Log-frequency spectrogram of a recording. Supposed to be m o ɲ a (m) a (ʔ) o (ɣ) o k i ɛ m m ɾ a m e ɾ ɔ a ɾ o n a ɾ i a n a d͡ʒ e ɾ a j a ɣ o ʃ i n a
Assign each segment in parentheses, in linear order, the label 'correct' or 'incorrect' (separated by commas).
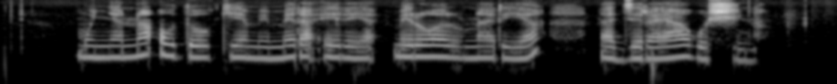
incorrect, correct, incorrect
